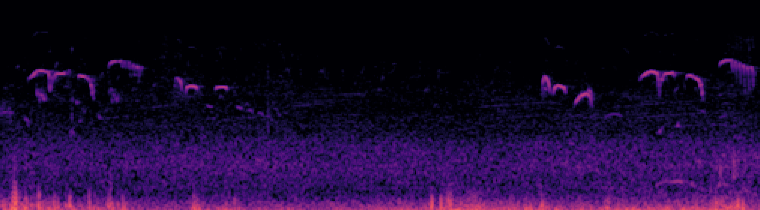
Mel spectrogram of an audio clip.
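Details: Oriental pratincole calls: many short, sharp, high chirping notes, each arched or down-slurred, in scattered bursts of two to four that suggest several birds. A steady low rumble runs underneath.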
